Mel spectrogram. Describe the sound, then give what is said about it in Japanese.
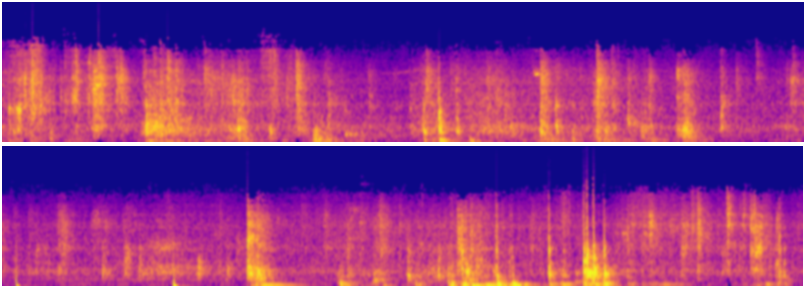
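Windows being shut during a church service: a busy spread of knocks, bumps, sliding scrapes and clatters, many of them overlapping, over a constant background rumble. “近くの方は窓を閉めていただきますようにお願いいたします。”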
